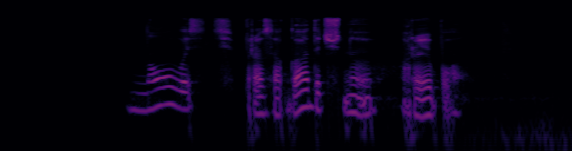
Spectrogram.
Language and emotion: Russian, sad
